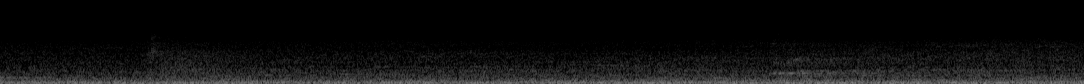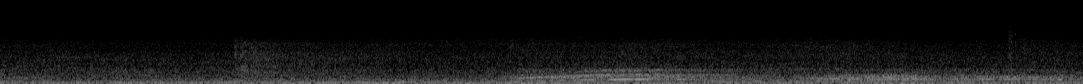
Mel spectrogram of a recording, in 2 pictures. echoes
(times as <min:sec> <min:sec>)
0:15.8 0:21.6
